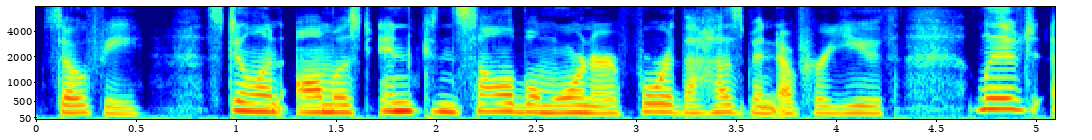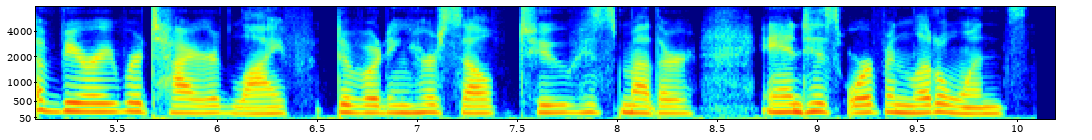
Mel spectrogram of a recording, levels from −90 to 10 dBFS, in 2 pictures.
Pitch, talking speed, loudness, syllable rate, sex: 195 Hz, 160 wpm, -17 LUFS, 5.2 syllables/s, female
